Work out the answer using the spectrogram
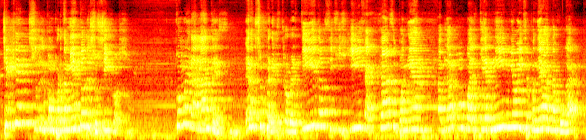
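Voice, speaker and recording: A woman's voice: sits high, moderate pace, darkish tone. A woman preaching a sermon, telling stories and acting out little voices as she questions the congregation. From Mexico. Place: church hall. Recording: echoey hall mic from a distance.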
